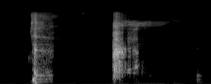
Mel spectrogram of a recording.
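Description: Two short cough-like vocal bursts spoken close into a desktop condenser microphone that is being held the wrong way round.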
